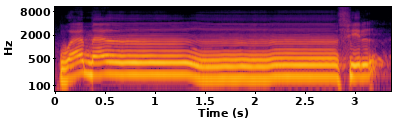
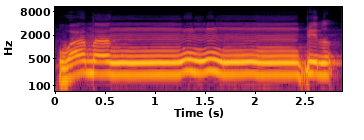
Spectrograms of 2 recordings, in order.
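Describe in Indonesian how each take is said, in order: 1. Bunyi n tersembunyi dan sengau. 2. Bunyi n diucapkan dengan jelas. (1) "disamarkan, dibuat samar, dibuat tidak jelas" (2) "bukan waman fil"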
